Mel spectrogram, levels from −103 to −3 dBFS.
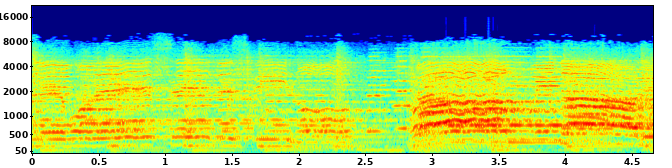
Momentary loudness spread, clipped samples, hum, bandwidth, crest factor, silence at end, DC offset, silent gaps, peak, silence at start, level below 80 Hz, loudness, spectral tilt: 11 LU; under 0.1%; none; 9.8 kHz; 16 dB; 0 s; under 0.1%; none; 0 dBFS; 0 s; -50 dBFS; -15 LUFS; -2.5 dB/octave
